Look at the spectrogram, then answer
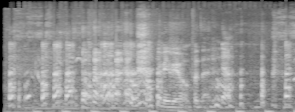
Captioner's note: laughing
